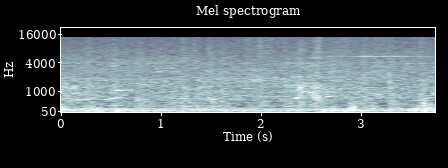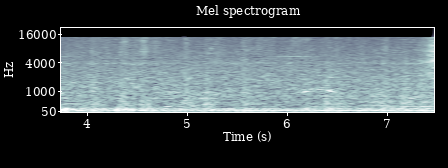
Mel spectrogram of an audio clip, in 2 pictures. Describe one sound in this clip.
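A baby monkey squeaks softly now and then.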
